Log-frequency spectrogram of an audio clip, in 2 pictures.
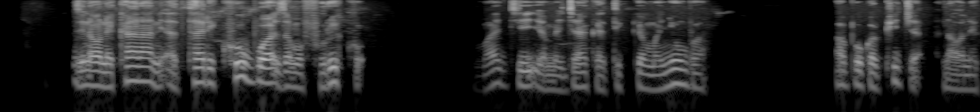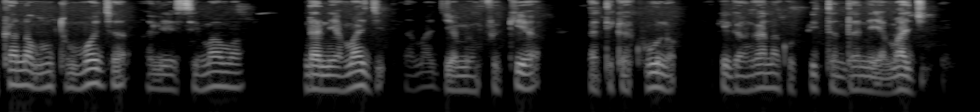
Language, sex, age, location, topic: Swahili, male, 18-24, Wajir, health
